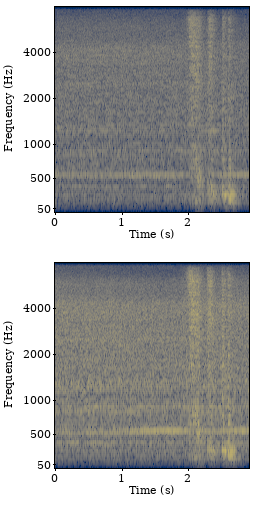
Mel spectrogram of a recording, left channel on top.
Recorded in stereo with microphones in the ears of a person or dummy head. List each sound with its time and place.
1.7 s tape being pulled: 35° right (ahead or behind), 1.5 m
